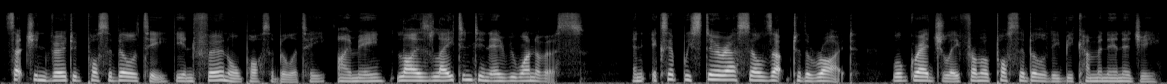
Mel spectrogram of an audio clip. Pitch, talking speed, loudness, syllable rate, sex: 165 Hz, 165 wpm, -20 LUFS, 5.8 syllables/s, female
